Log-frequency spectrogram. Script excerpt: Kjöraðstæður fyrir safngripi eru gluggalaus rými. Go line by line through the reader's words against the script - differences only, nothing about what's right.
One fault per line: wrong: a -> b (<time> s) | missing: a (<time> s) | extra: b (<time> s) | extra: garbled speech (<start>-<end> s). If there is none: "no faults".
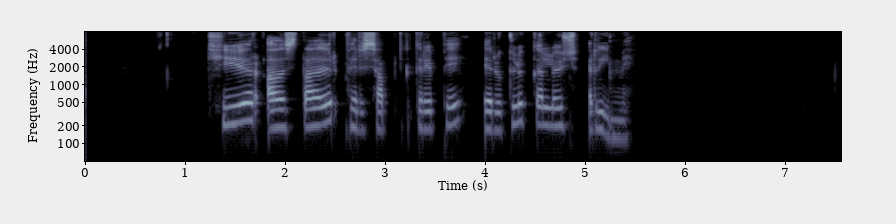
no faults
